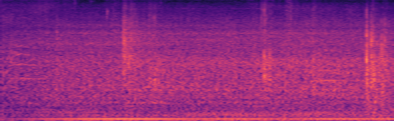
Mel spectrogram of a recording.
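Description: Bicycle tyres roll on concrete.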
